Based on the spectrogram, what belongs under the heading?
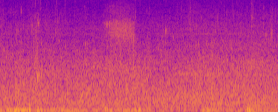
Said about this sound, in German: Träge schwappen die Wellen an die Kaimauer in Massawa.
